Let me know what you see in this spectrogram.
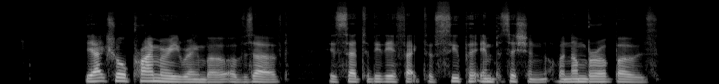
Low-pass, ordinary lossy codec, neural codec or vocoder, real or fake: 19.8 kHz; Opus, 32 kbps; none; real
